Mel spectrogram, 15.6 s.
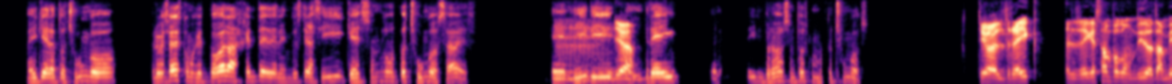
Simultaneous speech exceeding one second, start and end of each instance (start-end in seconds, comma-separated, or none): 7.3-8.6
